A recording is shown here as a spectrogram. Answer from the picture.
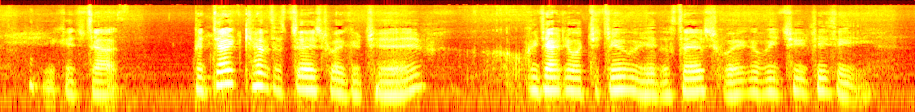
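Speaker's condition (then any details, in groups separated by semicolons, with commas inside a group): Facioscapulohumeral muscular dystrophy, facioscapulohumeral (FSHD); early prognosis life to 14-19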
